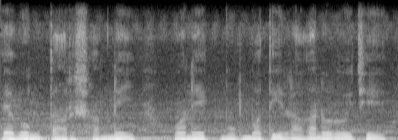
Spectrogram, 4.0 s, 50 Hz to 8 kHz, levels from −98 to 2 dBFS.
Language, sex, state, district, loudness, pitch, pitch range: Bengali, male, West Bengal, Alipurduar, -14 LUFS, 120 Hz, 120-125 Hz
